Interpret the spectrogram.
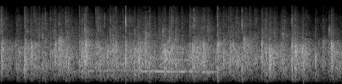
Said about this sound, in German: Ich freue mich, einen großen Applaus für Dominik Boloff.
